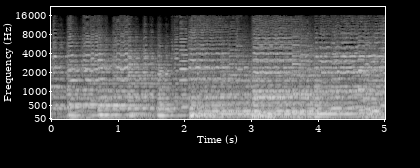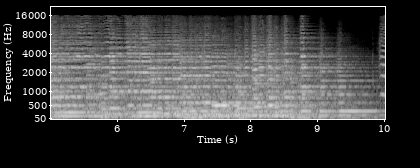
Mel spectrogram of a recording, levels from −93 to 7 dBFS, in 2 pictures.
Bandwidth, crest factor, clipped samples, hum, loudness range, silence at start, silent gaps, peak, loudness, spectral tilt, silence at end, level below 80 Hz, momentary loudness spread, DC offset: 16 kHz; 14 dB; under 0.1%; none; 1 LU; 0 s; none; 0 dBFS; -14 LUFS; -5 dB/octave; 0 s; -34 dBFS; 5 LU; 0.1%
